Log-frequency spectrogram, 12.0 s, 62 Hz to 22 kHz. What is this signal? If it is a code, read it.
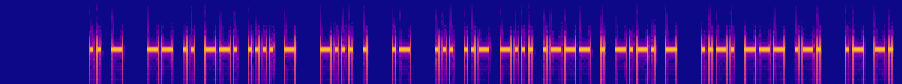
Morse code, heard as a keyed tone, about 25 wpm, 700 Hz. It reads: IT MIGHT BE A SUBJECT FOR AN
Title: Sentences from Top 1500 Words 25wpm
